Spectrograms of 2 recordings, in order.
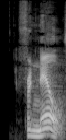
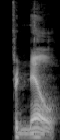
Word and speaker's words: Fresnel: So apparently I've been pronouncing it wrong. So it's Fresnel, because Augustine Jean Fresnel is French, and that's how the French say it. So the S is silent. So yeah, it's Fresnel lens.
